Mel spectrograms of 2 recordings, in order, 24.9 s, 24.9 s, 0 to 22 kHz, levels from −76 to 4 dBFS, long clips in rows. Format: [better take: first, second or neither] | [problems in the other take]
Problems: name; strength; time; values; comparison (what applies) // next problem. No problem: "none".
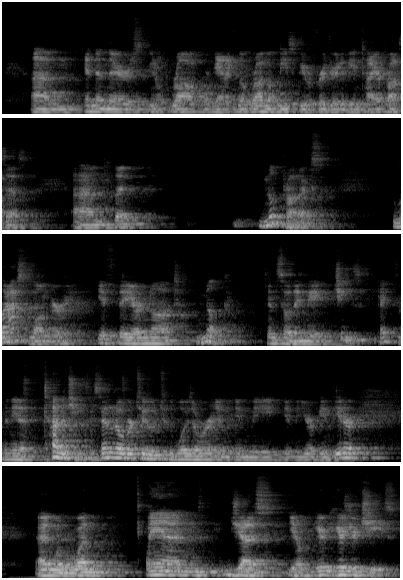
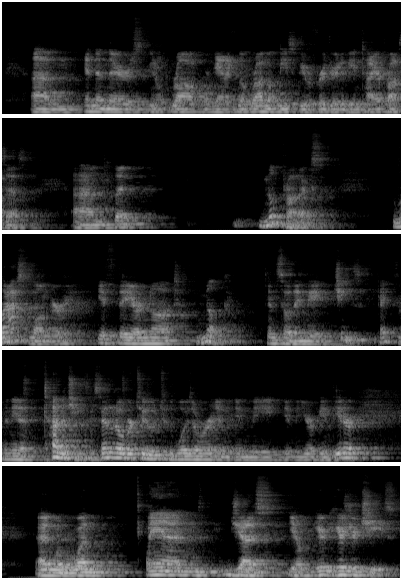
neither | room echo; noticeable; dies away in 0.9 s; the same in both // off-mic speech; far; the same in both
